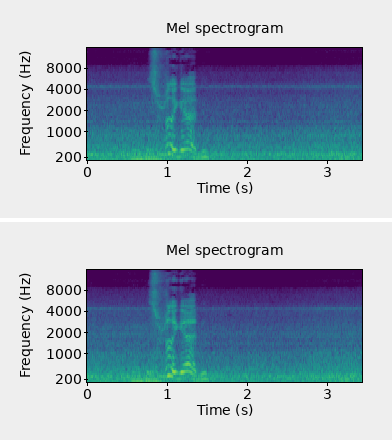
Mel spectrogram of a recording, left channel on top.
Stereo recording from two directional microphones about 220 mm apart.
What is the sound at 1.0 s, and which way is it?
Speech, 20° right (ahead or behind).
